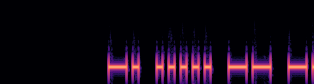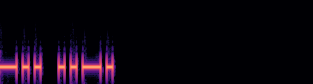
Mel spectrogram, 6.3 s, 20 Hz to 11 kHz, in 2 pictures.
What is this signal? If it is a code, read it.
Morse code, heard as a keyed tone, about 20 wpm, 700 Hz. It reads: N5MZF
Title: USA Call Signs - 5 Characters - 20wpm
